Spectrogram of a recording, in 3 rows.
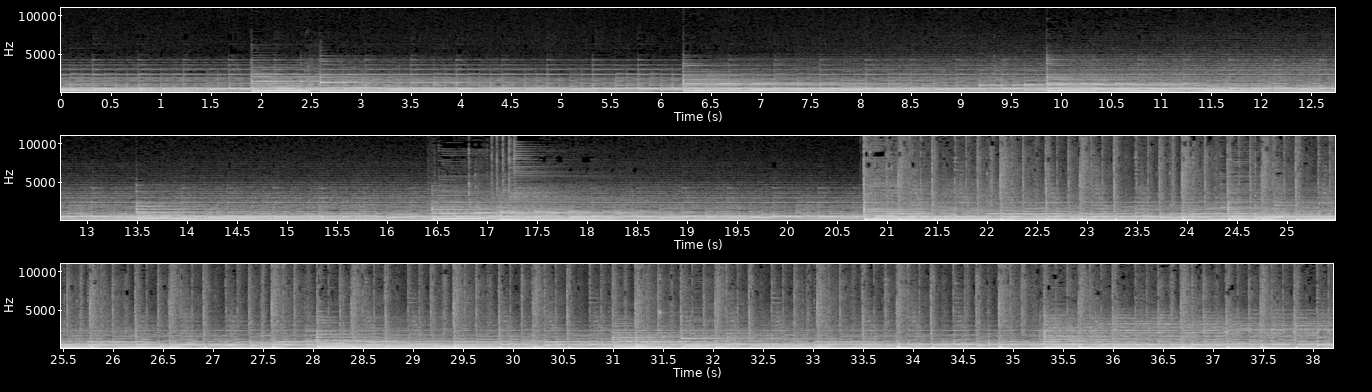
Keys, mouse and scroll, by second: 3.5 middle click, 4.1-4.7 scroll up 3, 4.6 middle click, 6.1-6.5 scroll down 3, 6.7 middle click, 8.7 x, 10.4 c, 16.8 middle click, 17.4 middle click, 18.1 right click, 18.8 middle click, 19.2 scroll up 3, 19.6 middle click, 21.3 right click, 22.1 x, 23.4 right click, 24.4 shift+right click, 24.9 middle click, 25.6-26.0 scroll down 3, 26.2 middle click, 26.6 x, 28.0 middle click, 30.8-31.3 scroll up 3, 31.5 middle click, 32.1 middle click, 32.4 scroll down 1, 32.9 scroll down 1, 32.9 x, 34.3 c.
